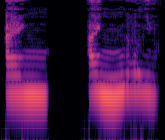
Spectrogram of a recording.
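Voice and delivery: put-on a child forcing out each word; small child straining to call his brother; struggling child voice. A narrator's reading. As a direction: push the words out with effort, halting. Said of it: "khó nhọc mở miệng".

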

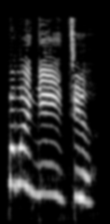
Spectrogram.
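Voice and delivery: very high cry for help; panicked squeak. A narrator's reading. Captive lizard caught by the snake, squeaking very high. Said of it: "пискнула пленница".

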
